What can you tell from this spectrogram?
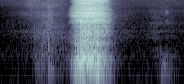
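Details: Sneeze induced with a tissue: a brief indrawn breath, then one explosive, hissing burst of air and a faint after-sound.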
